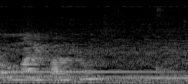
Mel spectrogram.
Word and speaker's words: Om Mani Padme Hum: So do the Ni and feel the Ni at the top of the palate and the nose.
